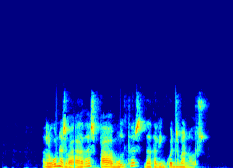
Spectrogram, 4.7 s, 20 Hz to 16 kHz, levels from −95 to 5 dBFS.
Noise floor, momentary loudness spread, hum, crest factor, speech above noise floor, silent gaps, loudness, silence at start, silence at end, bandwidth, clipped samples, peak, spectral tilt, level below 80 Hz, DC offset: -81 dBFS; 13 LU; none; 16 dB; 57 dB; none; -23 LUFS; 0.85 s; 0.6 s; 7.4 kHz; under 0.1%; -8 dBFS; -6 dB/octave; -52 dBFS; under 0.1%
